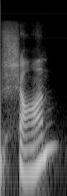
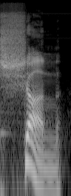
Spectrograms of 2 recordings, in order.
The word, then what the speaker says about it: Shun: sorry there's a drowning Shawn no his name is shun you're not you're not pronouncing it correctly Shawn sorry well I'm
